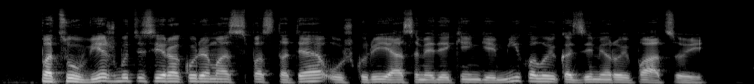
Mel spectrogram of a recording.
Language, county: Lithuanian, Tauragė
